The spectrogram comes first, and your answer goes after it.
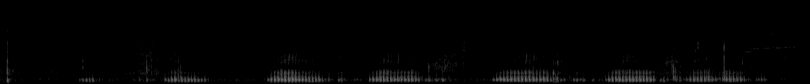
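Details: Domestic cat purring while grooming its coat: steady low rumbling purr in pulses, roughly one every second, each swelling and fading, with faint licking clicks between.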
